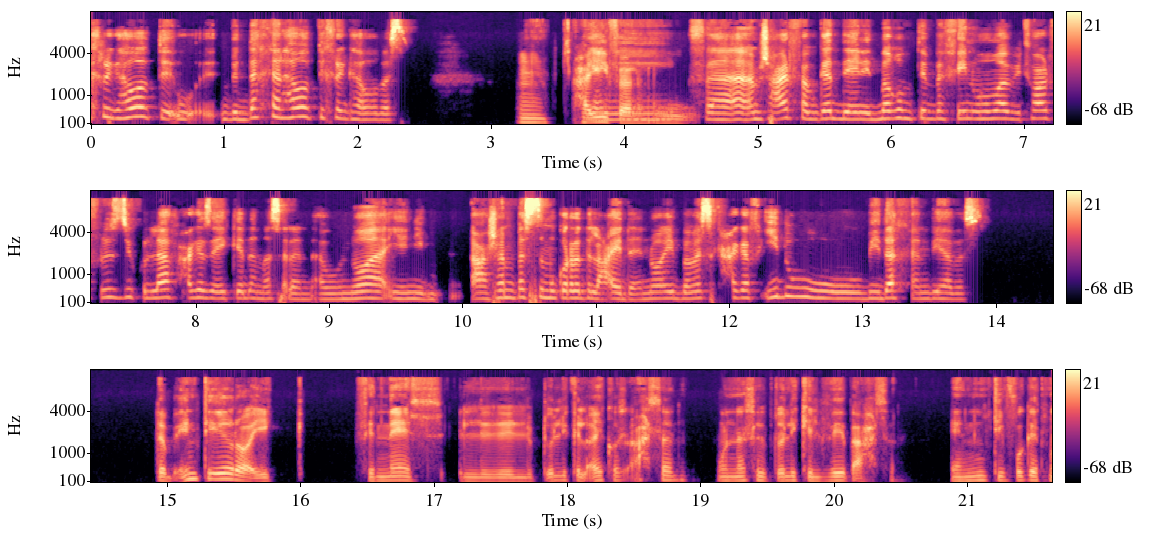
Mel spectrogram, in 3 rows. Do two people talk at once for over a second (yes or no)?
no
